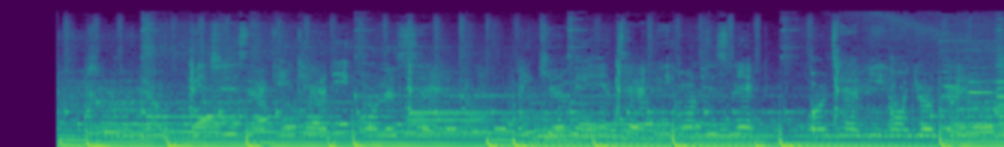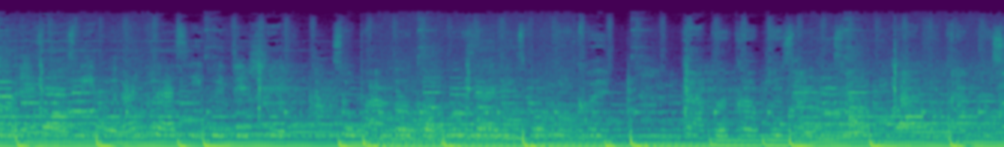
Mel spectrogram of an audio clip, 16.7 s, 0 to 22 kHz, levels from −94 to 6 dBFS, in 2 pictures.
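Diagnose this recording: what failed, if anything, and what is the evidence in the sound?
A cut-off start at 0.47 s. The file opens with digital silence from 0.0 to 0.47 s, and then the sound appears already in progress, with no natural attack or fade-in. The failure sits at the capture start, in the recording or streaming stage: writing began late, after the source was already sounding, so the opening of that sound was never captured and the waveform jumps abruptly from zero into the middle of it.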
